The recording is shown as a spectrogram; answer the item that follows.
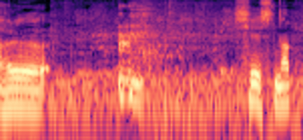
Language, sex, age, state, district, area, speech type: Bodo, male, 45-60, Assam, Kokrajhar, rural, spontaneous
